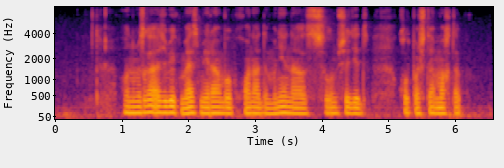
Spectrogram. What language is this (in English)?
Kazakh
